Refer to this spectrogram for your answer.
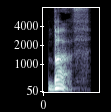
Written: buff

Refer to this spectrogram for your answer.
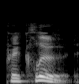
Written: preclude

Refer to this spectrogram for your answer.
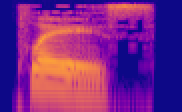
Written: plays

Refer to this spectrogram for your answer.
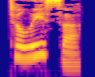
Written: talisa

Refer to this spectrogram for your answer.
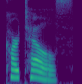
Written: cartels

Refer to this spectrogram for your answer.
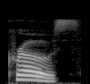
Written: crows

